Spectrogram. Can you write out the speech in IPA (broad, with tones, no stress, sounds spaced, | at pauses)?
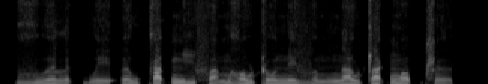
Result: ɣ u˧ ə̯ l ə˨˩ k̚ w e˨˩ ʔ ə˧ w k a˦˥ t̚ ɲ i˧˥ f a˨˩˦ m ɣ ɔ˧˥ w ʈ o˧ n e˧ v ə˨˩ m n a˧ w ʈ a˦˥ k̚ m ɔ˦˥ p̚ ʂ əː˨˩ k̚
